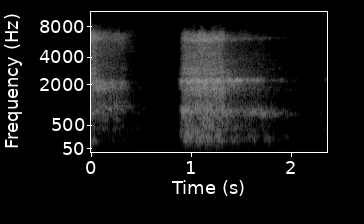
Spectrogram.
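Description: Slow, deliberate yoga breathing: one long exhale fading away, a short pause, then a second, stronger breath through the nose that tapers off gradually, close and clear with no talk.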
